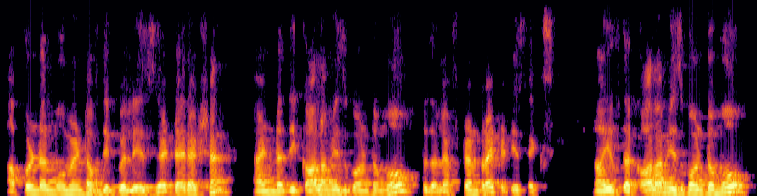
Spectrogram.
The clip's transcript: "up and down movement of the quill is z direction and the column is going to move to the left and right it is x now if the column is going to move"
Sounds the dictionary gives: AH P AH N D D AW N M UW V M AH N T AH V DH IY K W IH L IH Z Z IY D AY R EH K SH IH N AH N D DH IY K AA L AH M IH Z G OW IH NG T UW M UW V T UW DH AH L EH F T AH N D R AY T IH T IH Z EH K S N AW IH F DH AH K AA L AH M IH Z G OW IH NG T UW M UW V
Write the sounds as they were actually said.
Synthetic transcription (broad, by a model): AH P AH N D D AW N M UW M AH N T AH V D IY K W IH L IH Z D D AY R EH K SH IH N AH N D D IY K AA L AH M IH Z G OW IH NG T UW M UW V T UW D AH L EH F T AH N D R AY T IH T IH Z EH K S N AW IH F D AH K AA L AH M IH Z G OW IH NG T UW M UW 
